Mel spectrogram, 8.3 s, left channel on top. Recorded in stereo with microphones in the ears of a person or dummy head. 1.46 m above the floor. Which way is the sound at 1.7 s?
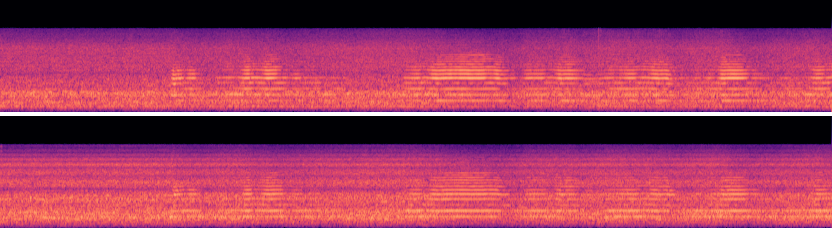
40° left (ahead or behind).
